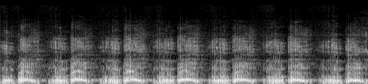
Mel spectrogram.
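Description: A leopard growls in a quick run of low, hoarse, rasping grunts, nearly two each second.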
